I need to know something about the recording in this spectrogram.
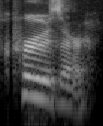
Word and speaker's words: Kreuzer: I say it right it's pronounced Cruiser Cruiser Melle Cruiser who works with people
